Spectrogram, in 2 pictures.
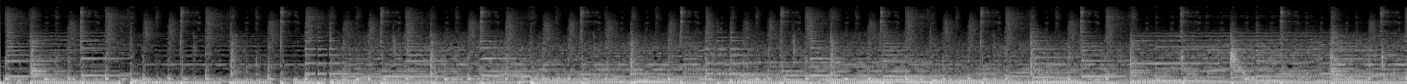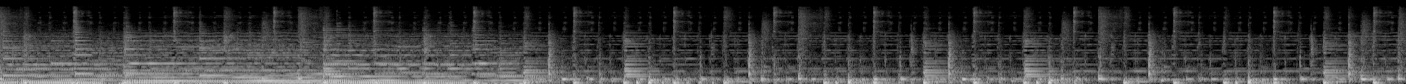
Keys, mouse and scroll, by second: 0.2-6.7 drag, 7.0 click, 7.8 click, 9.1 n, 10.7 click, 12.1-15.1 drag, 15.3-17.5 drag, 17.5 space, 27.1 space.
